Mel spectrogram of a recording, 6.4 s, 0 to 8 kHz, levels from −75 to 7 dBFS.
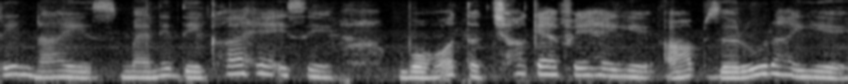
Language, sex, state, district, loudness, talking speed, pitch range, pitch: Hindi, female, Rajasthan, Bikaner, -19 LUFS, 130 wpm, 160-220 Hz, 180 Hz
